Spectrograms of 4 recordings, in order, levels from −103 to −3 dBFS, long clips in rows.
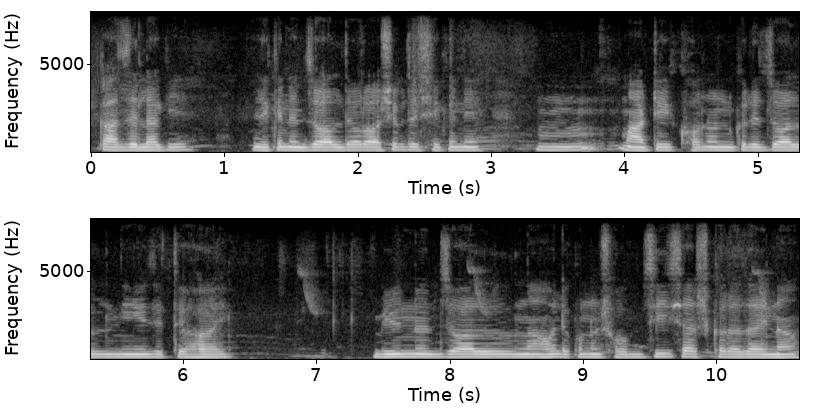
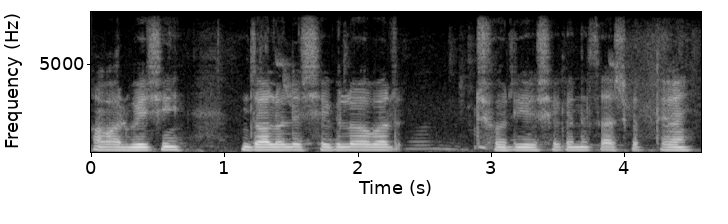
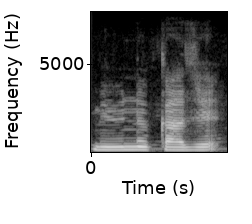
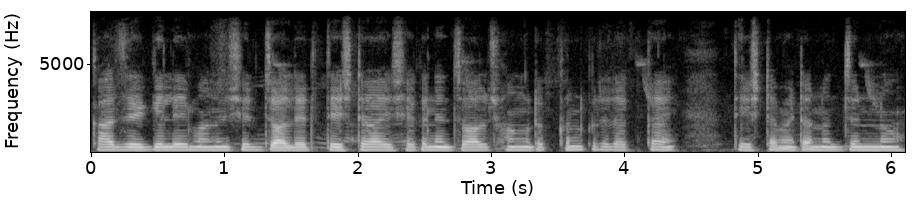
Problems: background sounds at intervals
